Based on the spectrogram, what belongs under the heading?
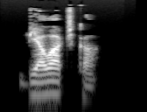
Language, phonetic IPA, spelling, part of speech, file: Polish, [bʲjaˈwat͡ʃka], białaczka, noun, Pl-białaczka.ogg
